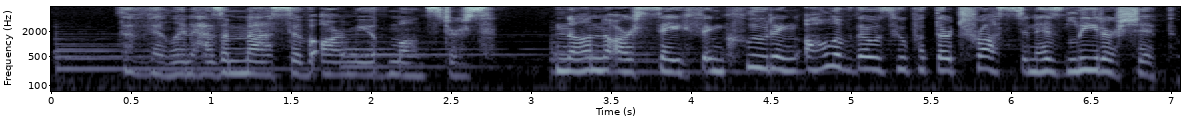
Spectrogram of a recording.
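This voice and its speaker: A woman's voice: mid-range voice, fairly even intonation, moderate pace, over music, natural voice. Solemn, dignified female game warrior woman acting, medium register, proud bearing. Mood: solemn, pleading. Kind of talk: video game cutscene acting.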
